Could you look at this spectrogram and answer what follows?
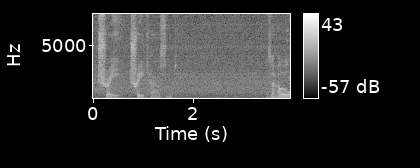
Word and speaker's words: three: seven for three thousand and you pronounce three as tree three thousand there's a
